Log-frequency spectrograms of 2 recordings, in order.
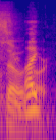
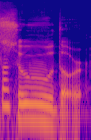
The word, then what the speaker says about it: Sodor: And Sodor is supposed to be pronounced with a an elongated O. So Sudor. Hell no. Hell no. Hell no. I had a feeling. It's Sodor. Yeah, it is. It's Yeah. Yeah. It's just Sodor.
